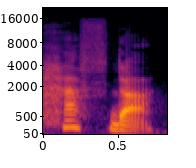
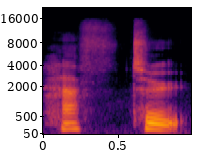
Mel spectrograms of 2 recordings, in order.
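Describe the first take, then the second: First: It blends into one word with a d sound. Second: Both words are said fully and separately.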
